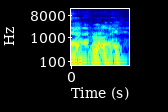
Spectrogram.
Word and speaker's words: LaCroix: Their website says it rhymes with enjoy. It's pronounced LaCroix.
